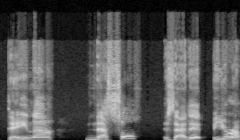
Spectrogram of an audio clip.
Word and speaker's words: Nessel: don't know how to pronounce her name dana nessel is that it you're a michigander wayne is was it nestle of course it is dana nessl look at that smug little look on her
